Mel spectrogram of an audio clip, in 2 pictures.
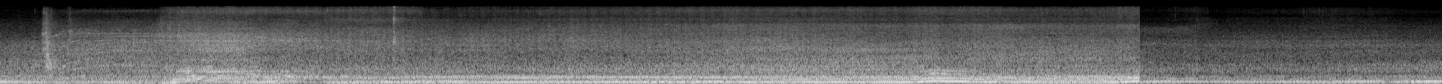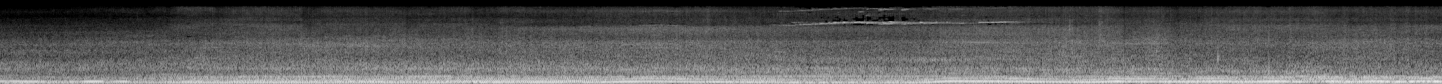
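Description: Lamborghini Murciélago SV's 6.5-litre V12 running at low speed, with several short revs that rise and fall in pitch over its steady note as the car creeps forward.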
